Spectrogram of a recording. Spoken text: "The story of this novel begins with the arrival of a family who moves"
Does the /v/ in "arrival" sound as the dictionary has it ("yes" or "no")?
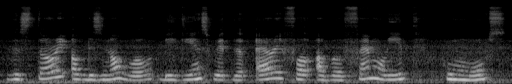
no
